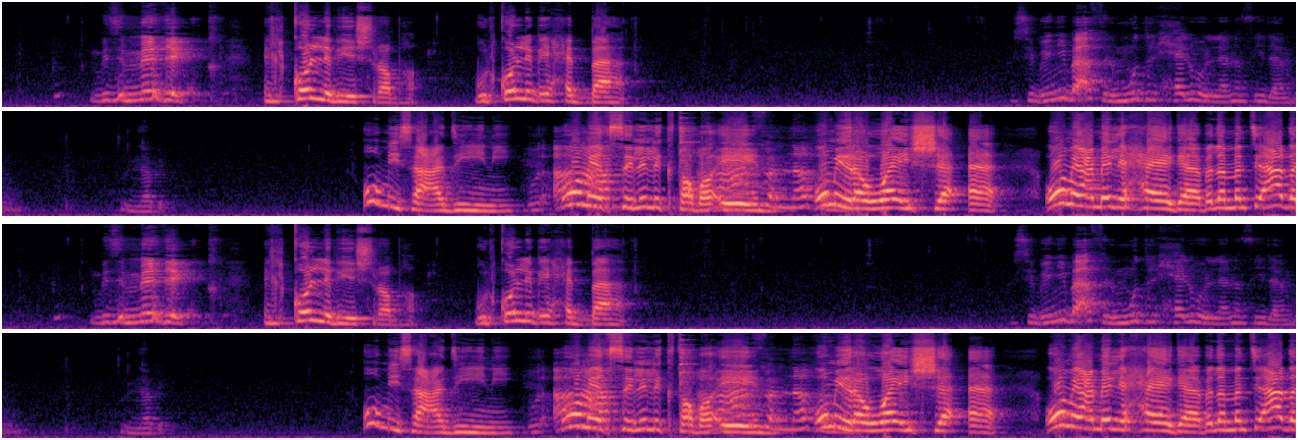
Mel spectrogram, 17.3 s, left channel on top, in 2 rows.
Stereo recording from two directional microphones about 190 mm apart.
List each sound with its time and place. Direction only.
0.6 s a woman's voice: 10° left (ahead or behind)
6.7 s a woman's voice: 10° left (ahead or behind)
11.0 s a woman's voice: 15° left (ahead or behind)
